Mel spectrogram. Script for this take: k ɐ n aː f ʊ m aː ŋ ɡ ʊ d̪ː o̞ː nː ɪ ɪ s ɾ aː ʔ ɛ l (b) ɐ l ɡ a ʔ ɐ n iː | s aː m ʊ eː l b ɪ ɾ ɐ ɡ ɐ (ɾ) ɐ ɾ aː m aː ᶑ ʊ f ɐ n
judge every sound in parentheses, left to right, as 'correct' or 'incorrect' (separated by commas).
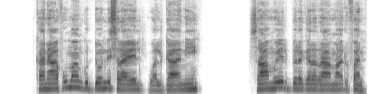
incorrect, correct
